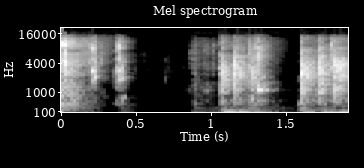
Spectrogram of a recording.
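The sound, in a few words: coconut shells clapped together imitating horse hooves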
